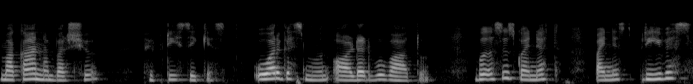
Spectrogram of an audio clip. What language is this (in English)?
Kashmiri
